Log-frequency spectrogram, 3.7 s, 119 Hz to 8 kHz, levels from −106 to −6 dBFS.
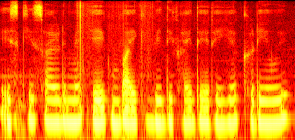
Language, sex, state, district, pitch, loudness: Hindi, female, Uttar Pradesh, Saharanpur, 200 Hz, -22 LUFS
